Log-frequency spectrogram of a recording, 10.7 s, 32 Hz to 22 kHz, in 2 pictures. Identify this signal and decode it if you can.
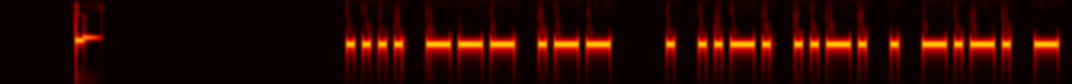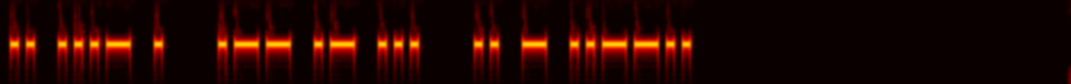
Morse code, heard as a keyed tone, about 30 wpm, 700 Hz. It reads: HOW EFFECTIVE WAS IT?
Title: Sentences from Top 1000 Words - Review Part 6 - 30wpm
